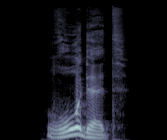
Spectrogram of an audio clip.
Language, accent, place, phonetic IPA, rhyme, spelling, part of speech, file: German, Germany, Berlin, [ˈʁoːdət], -oːdət, rodet, verb, De-rodet.ogg
- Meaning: inflection of roden: 1. third-person singular present 2. second-person plural present 3. second-person plural subjunctive I 4. plural imperative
